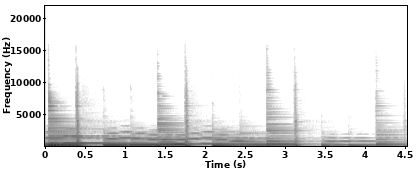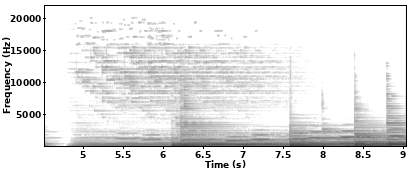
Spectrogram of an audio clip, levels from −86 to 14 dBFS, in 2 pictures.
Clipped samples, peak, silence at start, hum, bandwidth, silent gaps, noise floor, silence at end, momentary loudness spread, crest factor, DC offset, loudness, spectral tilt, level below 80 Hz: under 0.1%; -2 dBFS; 0 s; none; 16.5 kHz; none; -45 dBFS; 0 s; 16 LU; 20 dB; under 0.1%; -23 LUFS; -8 dB/octave; -42 dBFS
